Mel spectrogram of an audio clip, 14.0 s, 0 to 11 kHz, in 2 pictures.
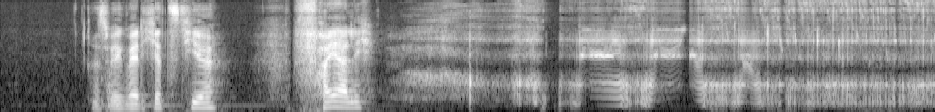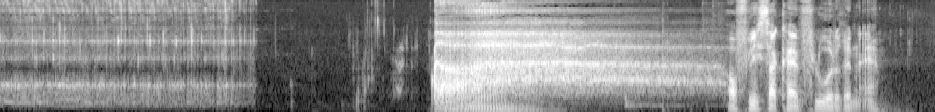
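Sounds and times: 
speech: 0.7 - 2.9, 12.5 - 13.7
breathy exhale: 2.9 - 3.6, 10.3 - 12.7
wet throat sounds: 3.2 - 12.6
person gulping and swallowing water from a glass: 3.5 - 12.6.

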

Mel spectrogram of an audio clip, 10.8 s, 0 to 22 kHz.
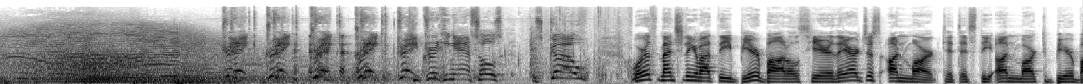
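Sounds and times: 
hot rod car engine roaring while driving past: 0.0 - 6.3
speech: 3.3 - 10.8.

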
